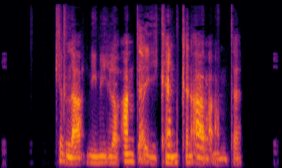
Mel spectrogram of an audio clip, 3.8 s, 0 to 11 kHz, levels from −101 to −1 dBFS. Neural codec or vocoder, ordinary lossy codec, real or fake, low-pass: codec, 24 kHz, 0.9 kbps, WavTokenizer, medium music audio release; MP3, 64 kbps; fake; 9.9 kHz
